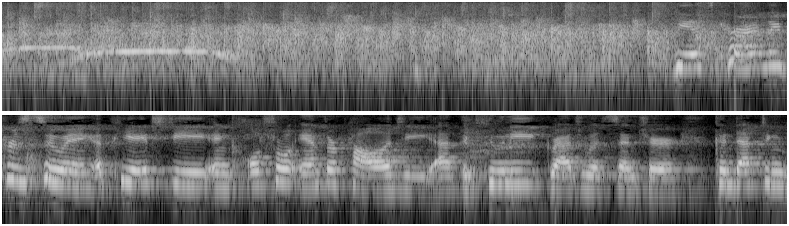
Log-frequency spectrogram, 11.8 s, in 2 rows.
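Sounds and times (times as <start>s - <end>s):
audience applause: 0.0s - 5.8s
speech: 5.4s - 11.7s.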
